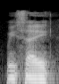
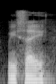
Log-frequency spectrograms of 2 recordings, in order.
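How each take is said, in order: No difference in how they are said.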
